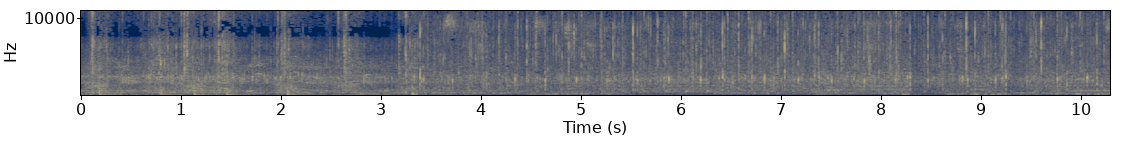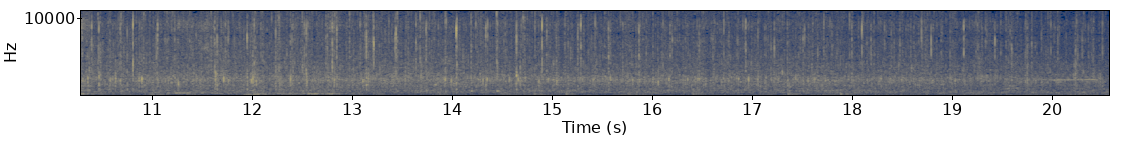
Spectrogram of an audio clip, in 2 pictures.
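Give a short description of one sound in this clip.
A large stadium crowd chants and cheers outdoors.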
